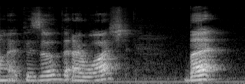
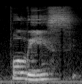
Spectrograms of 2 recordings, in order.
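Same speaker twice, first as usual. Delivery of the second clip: POLICE as puh-LEECE, higher pitched; second-syllable stress; 4 semitones higher than usual. Shown as a demonstration. Teacher recapping where stress goes, second-syllable stress on police. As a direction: put the weight on the end of "police". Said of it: "stress on the second syllable".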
